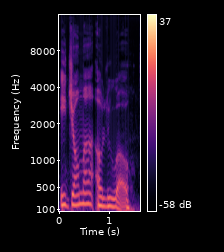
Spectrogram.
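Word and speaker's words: Ijeoma Oluo: Ijoma Oluo. – Spell it, please. – Ijeoma. – Okay. – Last name is Oluo. – Thank you. – Oluo.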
